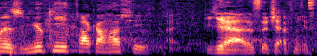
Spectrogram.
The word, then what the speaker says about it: Yuki Takahashi: Yuki Takahashi.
